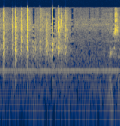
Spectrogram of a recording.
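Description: Whey protein being shaken in a plastic shaker bottle: a rapid run of sharp clicking rattles for about the first second, thinning out before it stops.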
